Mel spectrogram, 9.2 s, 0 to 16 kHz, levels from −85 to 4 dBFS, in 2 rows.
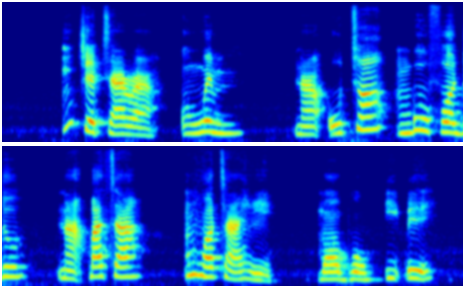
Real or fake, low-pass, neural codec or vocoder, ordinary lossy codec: fake; 14.4 kHz; autoencoder, 48 kHz, 32 numbers a frame, DAC-VAE, trained on Japanese speech; AAC, 96 kbps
